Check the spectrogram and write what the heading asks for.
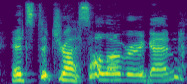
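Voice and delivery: betrayed. Retold or imitated. Fan reacting to the ugly dress, mock betrayed. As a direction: exclaim it like you've been betrayed. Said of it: "I was, like, betrayed".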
